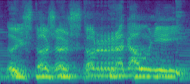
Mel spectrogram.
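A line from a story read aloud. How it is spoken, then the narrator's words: Loving shout. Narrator (Russian): кричал жираф любовно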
